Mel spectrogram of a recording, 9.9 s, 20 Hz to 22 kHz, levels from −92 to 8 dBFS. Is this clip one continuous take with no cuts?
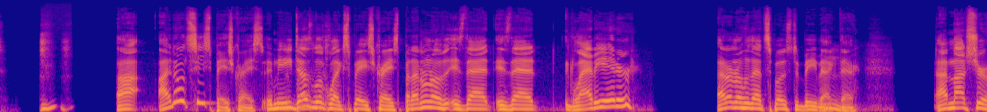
yes; 0 cuts

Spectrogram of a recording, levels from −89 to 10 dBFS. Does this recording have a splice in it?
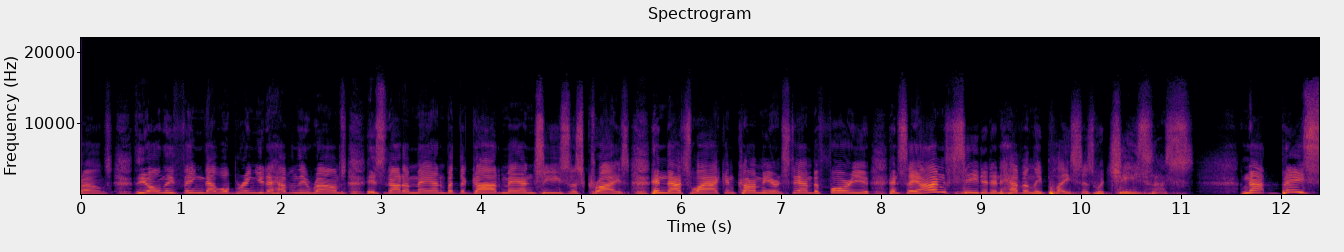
no; 0 cuts

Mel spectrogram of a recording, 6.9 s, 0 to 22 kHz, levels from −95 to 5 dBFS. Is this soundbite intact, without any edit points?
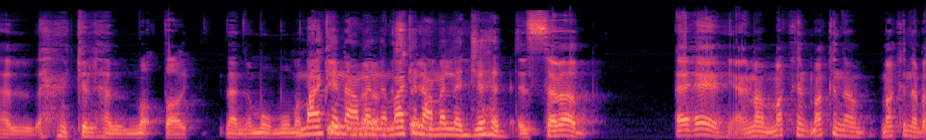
yes; 0 cuts

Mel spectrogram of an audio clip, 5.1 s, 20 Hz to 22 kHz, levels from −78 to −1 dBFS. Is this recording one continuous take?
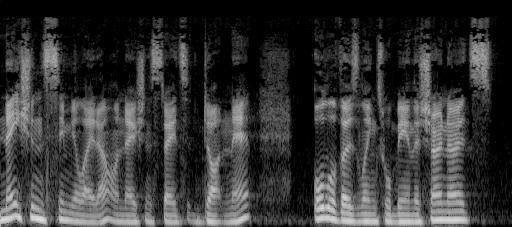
yes; 0 cuts

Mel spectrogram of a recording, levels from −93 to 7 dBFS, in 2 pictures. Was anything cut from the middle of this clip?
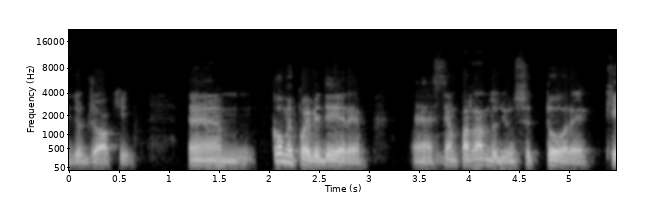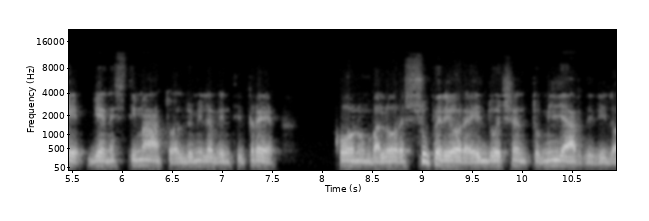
no; 0 cuts

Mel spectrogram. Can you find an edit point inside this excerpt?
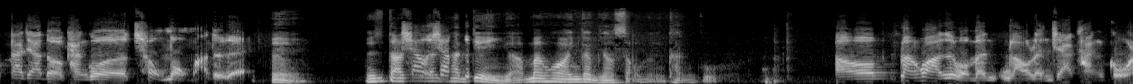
yes; 2 cuts; at 2.5 s, 3.3 s

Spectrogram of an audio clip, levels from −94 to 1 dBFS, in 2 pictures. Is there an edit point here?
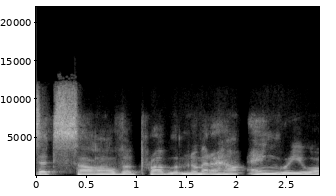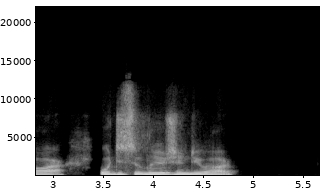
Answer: no; 0 cuts

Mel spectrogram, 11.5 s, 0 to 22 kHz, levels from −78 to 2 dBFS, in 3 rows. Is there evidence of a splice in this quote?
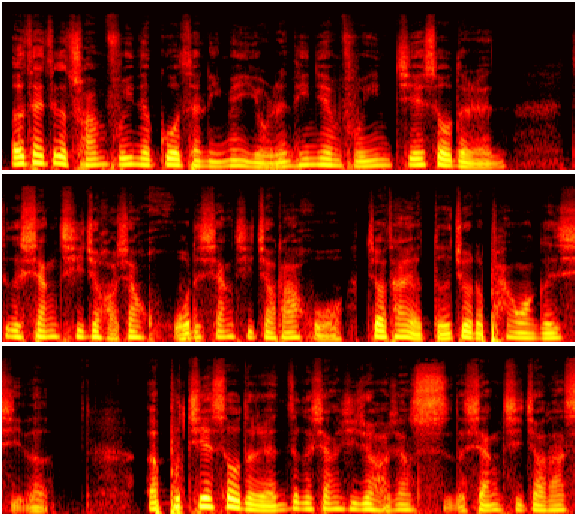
yes; 1 cut; at 6.2 s

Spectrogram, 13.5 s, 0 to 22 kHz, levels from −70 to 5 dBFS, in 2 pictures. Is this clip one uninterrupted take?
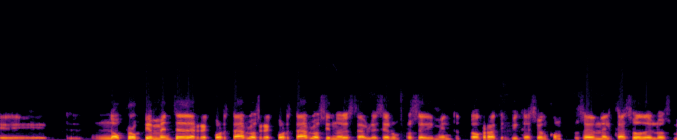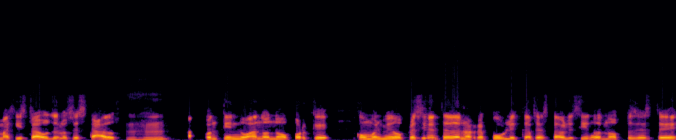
no; 5 cuts; at 2.6 s, 4.8 s, 8.8 s, 10.3 s, 12.1 s

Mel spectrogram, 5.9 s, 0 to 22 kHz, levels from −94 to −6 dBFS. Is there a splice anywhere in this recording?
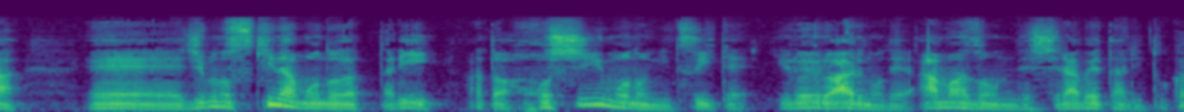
yes; 2 cuts; at 2.3 s, 3.8 s

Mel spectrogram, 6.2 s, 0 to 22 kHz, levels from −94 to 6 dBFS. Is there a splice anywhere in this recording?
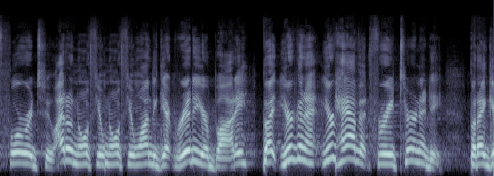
yes; 3 cuts; at 1.3 s, 3.2 s, 4.2 s

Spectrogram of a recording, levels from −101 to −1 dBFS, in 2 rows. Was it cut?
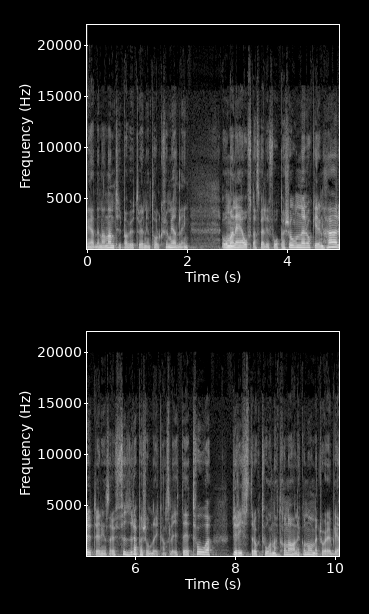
no; 0 cuts

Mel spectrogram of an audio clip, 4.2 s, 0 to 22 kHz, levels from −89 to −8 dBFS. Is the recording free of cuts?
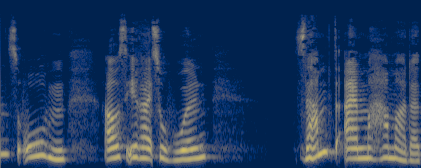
no; 1 cut; at 1.5 s

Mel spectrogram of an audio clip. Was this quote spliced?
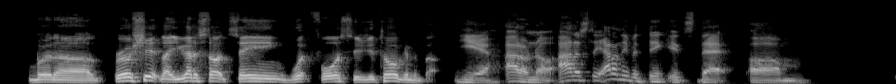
yes; 2 cuts; at 1.1 s, 4.4 s

